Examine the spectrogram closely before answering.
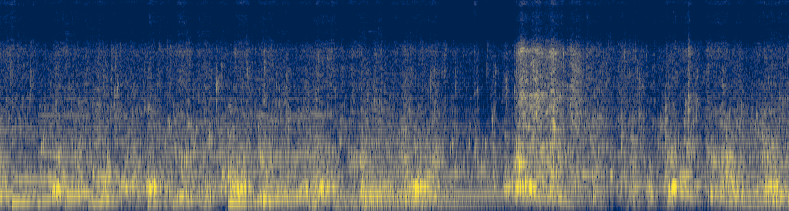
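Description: Metal spoon stirring a thick, simmering tomato stew in an aluminium pot, with wet sloshing and bubbling that swells in surges, loudest about five seconds in. Quiet background music with low sustained notes plays underneath.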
